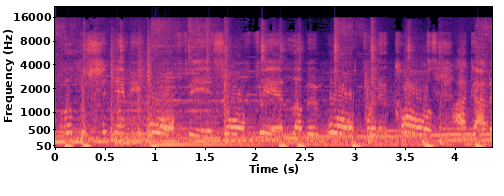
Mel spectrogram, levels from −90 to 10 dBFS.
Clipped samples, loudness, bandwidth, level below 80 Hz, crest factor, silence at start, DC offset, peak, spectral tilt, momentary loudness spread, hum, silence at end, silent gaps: 0.1%; -11 LUFS; 16.5 kHz; -18 dBFS; 10 dB; 0 s; under 0.1%; 0 dBFS; -5 dB/octave; 2 LU; none; 0 s; none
